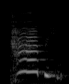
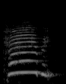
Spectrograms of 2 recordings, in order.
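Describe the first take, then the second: First: Very high squeaky Kirby; Kirby voice, higher. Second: Tiny squeaky high Kirby voice. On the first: Retrying Kirby after not high enough, squeakier. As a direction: push the squeak up into Kirby's range. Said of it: "get it in the right spot". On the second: Streamer doing Kirby Puyo for Discord friend, squeaky high. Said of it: "That's not high enough". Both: Retold or imitated.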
